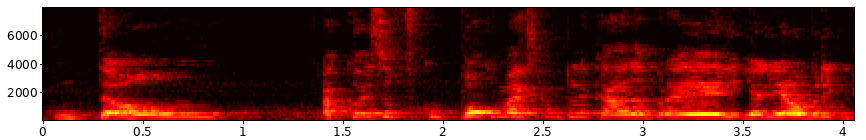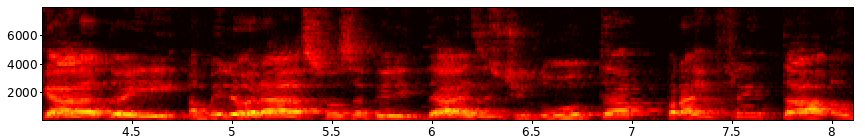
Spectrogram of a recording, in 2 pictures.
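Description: A man's voice: sits high, darkish tone. A Brazilian man in his thirties chattily reviewing a film to camera in slangy, casual speech with frequent tag questions. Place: small indoor room with shelves of discs. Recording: echoey untreated room.

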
